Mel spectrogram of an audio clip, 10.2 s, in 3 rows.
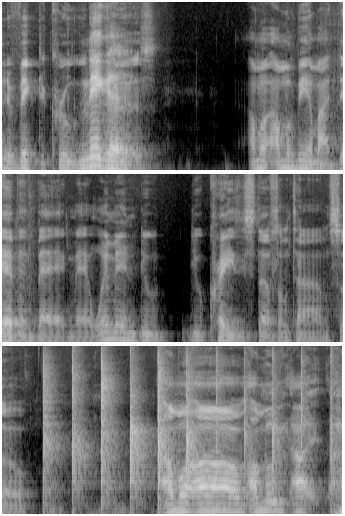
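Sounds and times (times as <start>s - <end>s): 
speech: 0.0s - 1.6s, 2.5s - 7.4s, 8.4s - 10.2s
hand claps: 7.2s - 10.2s.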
